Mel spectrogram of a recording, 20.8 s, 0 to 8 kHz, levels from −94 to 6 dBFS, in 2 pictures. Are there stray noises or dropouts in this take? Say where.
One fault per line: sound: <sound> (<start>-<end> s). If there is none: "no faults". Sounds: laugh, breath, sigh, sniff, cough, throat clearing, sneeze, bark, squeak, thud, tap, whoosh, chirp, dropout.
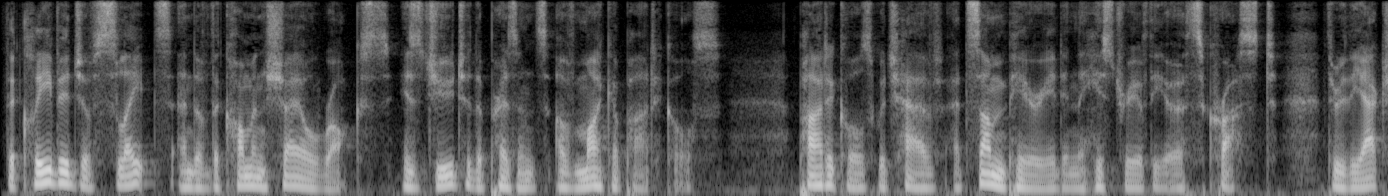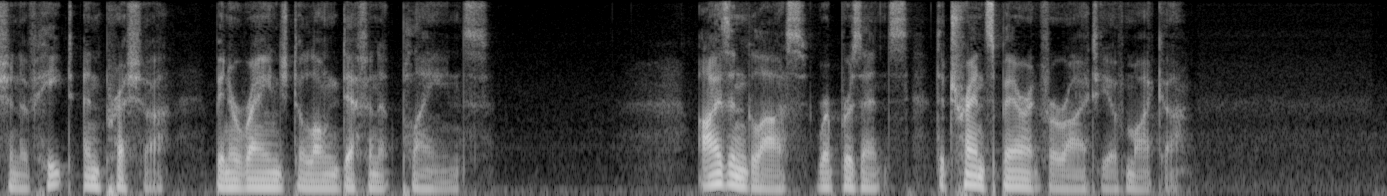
no faults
